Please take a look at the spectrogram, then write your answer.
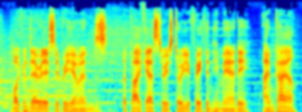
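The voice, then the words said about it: Serious public radio announcer voice. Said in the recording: “do my serious NPR voice ... trying to channel my inner Roman Mars”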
